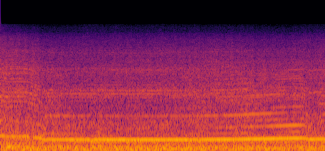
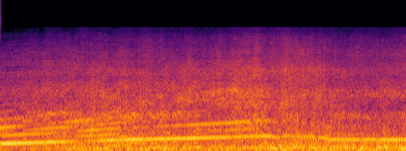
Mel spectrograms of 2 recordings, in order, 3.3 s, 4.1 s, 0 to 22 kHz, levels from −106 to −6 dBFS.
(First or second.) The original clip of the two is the first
